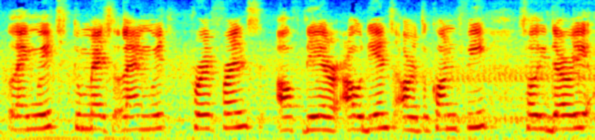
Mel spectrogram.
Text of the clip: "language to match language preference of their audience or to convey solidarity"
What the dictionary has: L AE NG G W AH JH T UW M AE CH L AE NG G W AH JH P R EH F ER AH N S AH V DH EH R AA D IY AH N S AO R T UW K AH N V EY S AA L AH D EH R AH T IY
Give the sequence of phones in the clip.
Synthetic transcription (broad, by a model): L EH NG G W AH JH T UW M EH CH L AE NG G W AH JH P R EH F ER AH N S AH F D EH R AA D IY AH N S AO R T UW K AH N F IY S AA L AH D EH R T IY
